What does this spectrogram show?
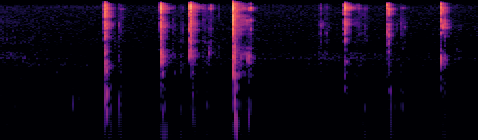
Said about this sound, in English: Bear with me. I got to type it in.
